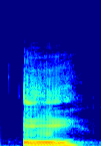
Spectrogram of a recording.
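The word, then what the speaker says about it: aie: And avoir will become est. Remember, the final E is not pronounced, so you only have this A-I sound.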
